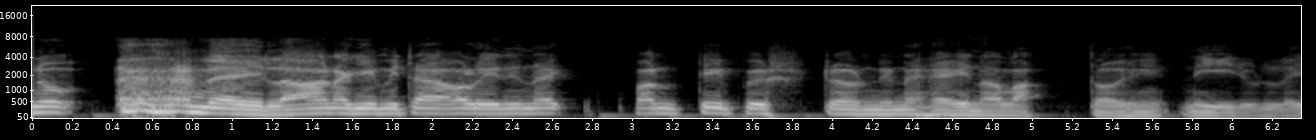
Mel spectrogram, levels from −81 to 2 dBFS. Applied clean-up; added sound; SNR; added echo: none; none; none; none.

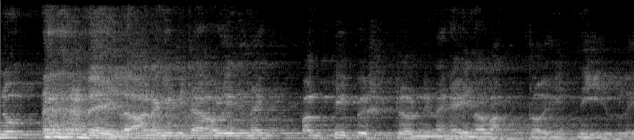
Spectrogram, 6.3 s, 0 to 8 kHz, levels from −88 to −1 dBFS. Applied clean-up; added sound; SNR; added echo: none; none; none; reverberation time 1.9 s.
